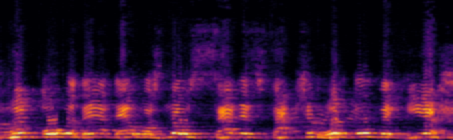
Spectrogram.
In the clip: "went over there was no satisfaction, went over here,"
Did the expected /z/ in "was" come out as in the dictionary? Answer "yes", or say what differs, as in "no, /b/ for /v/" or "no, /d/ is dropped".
yes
